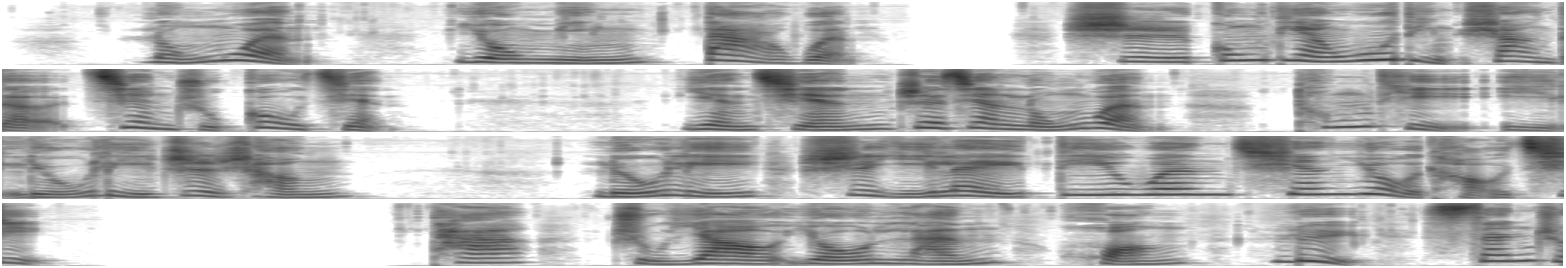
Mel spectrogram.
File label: Mandarin; audio guide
